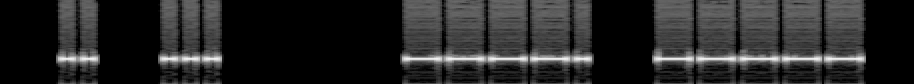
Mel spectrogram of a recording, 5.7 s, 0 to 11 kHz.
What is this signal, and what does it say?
Morse code, heard as a keyed tone, about 18 wpm, spaced as for 12 wpm, 1000 Hz. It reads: IS 90
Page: Quotes for Thu, 14 Aug 2025 in Morse Code at 12 words per minute.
